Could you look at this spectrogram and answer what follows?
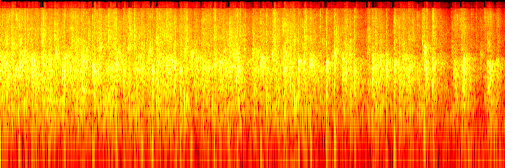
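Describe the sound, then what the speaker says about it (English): A live audience at an evening legal education program on gerrymandering gives a panel a loud, dense round of applause that fills the whole span, with many hands clapping continuously, only thinning slightly near the end. "a very robust round of applause for this wonderful panel"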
